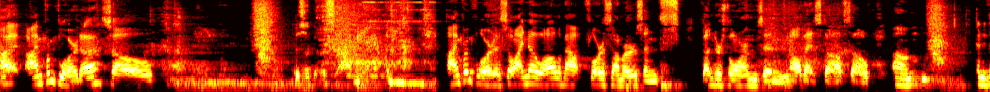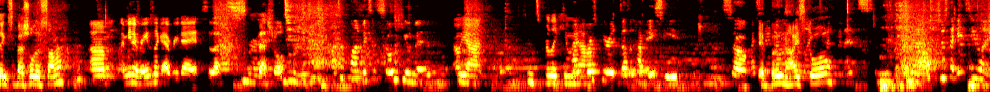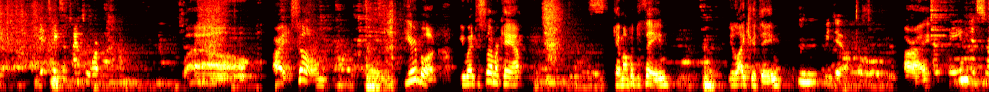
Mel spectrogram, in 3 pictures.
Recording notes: taped live from Elite Weekend in Orlando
